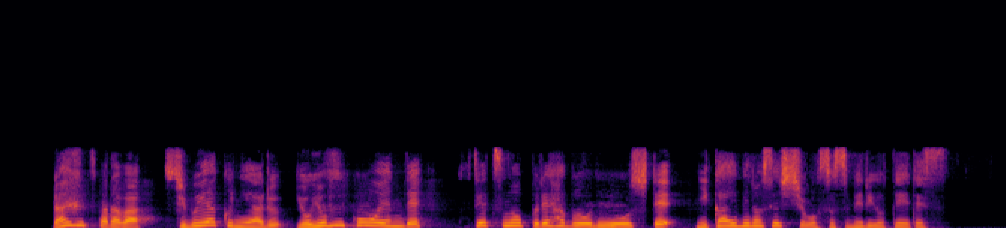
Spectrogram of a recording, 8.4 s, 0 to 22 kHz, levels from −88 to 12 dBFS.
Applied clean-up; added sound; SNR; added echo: neural mask model DeepFilterNet 3.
